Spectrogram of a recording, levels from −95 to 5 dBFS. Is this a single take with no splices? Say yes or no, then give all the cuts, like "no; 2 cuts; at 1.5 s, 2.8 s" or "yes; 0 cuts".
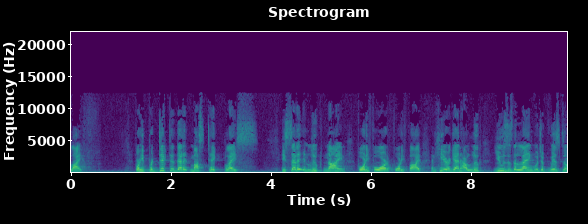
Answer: yes; 0 cuts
